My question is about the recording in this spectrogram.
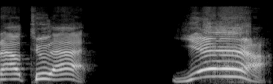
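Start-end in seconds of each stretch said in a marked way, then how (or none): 1.7-2.7 joyful shout. Real, not acted. Celebrating the win.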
